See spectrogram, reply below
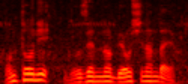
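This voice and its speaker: A man's voice: medium pitch, lively intonation, very fast, over a noisy crowd, natural voice. An actor playing an easygoing man in a visual novel, explaining things in a reassuring, long-winded way. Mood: calm, dismissive. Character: easygoing adult man calmly explaining away village curse rumours. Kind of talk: Japanese visual novel voice acting.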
